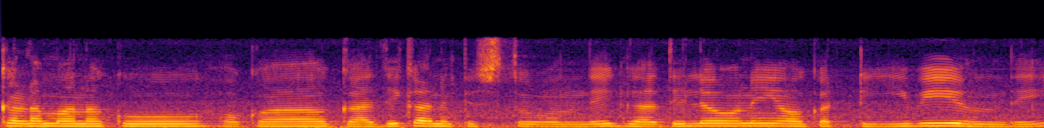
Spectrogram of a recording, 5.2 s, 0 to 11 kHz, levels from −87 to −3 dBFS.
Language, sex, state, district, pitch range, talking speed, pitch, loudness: Telugu, female, Andhra Pradesh, Visakhapatnam, 195-210 Hz, 115 wpm, 200 Hz, -17 LUFS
